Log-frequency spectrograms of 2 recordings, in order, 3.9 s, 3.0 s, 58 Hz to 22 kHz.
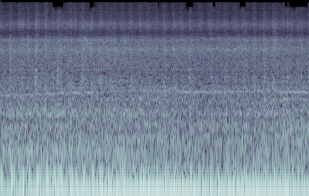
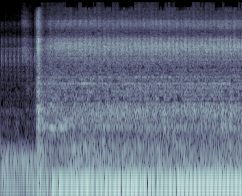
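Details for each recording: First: Two-stroke Subaru 360 van, cold start on choke after sitting a while: the engine catches and settles into a fast, slightly uneven buzzing idle with a steady low rumble. It starts smoking as it warms up. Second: Two-stroke Subaru 360 van, not run for a while, battery freshly charged, choke pulled, half tank of gas: the starter churns at about four even beats a second but the engine never catches. Cranks without firing while the fuel pump is heard pumping.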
